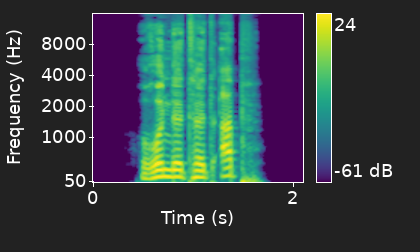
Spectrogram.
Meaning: inflection of abrunden: 1. second-person plural preterite 2. second-person plural subjunctive II
- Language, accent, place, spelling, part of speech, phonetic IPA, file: German, Germany, Berlin, rundetet ab, verb, [ˌʁʊndətət ˈap], De-rundetet ab.ogg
